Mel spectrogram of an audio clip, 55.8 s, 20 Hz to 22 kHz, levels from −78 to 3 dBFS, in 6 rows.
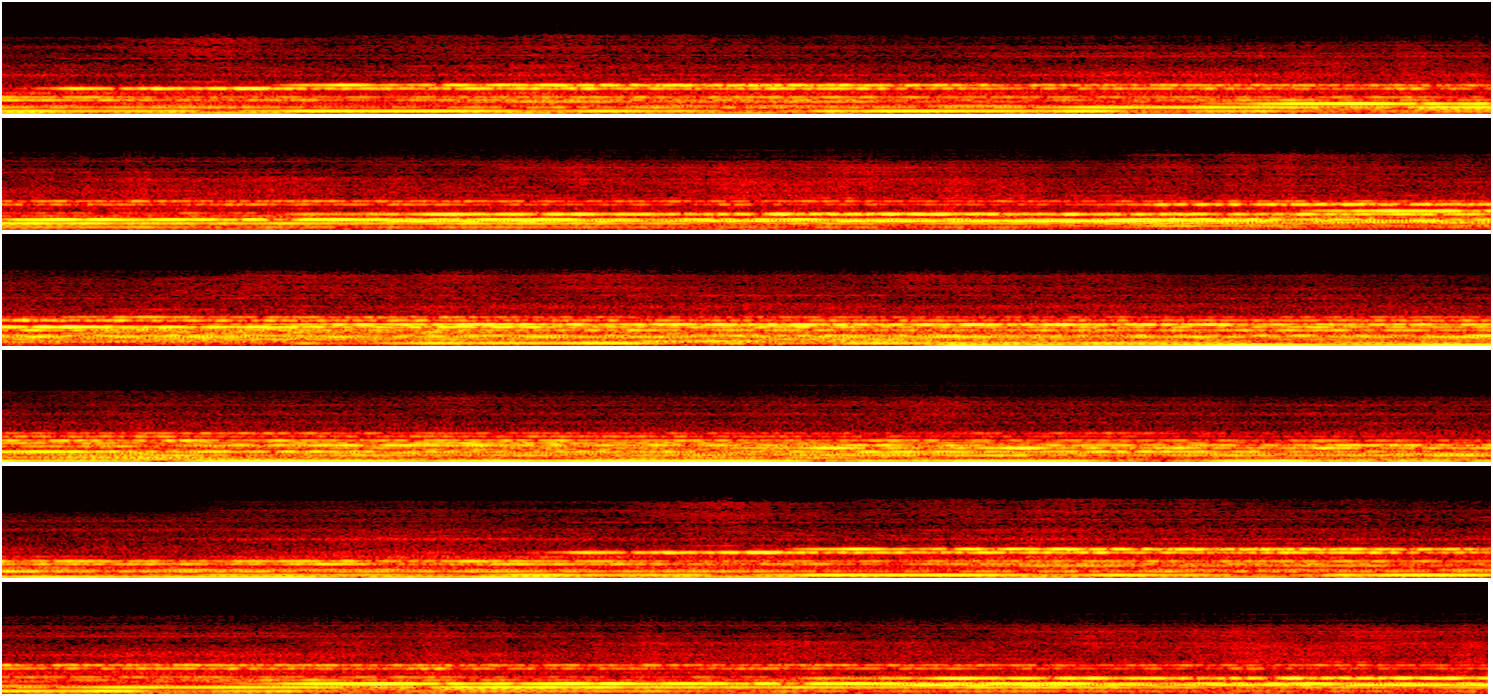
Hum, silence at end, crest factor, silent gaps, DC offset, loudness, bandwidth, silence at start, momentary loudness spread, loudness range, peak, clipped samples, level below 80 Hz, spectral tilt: none; 0 s; 14 dB; none; under 0.1%; -17 LUFS; 6.6 kHz; 0 s; 6 LU; 4 LU; -4 dBFS; under 0.1%; -26 dBFS; -9.5 dB/octave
